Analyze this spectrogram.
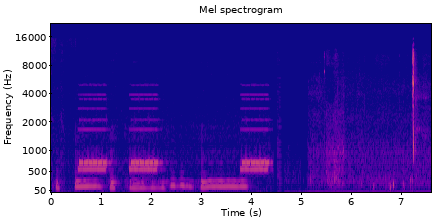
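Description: Telephone ringing while the caller waits for an answer: a few steady, tonal rings with short gaps between them stop abruptly. Faint rustling follows, then a single sharp click near the end.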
